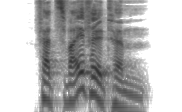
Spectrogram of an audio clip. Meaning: strong dative masculine/neuter singular of verzweifelt
- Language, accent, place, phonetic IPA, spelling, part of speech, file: German, Germany, Berlin, [fɛɐ̯ˈt͡svaɪ̯fl̩təm], verzweifeltem, adjective, De-verzweifeltem.ogg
